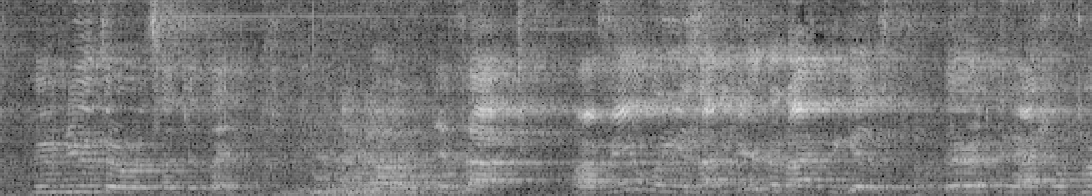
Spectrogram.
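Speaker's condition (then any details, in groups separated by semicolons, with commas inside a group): Cerebral palsy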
